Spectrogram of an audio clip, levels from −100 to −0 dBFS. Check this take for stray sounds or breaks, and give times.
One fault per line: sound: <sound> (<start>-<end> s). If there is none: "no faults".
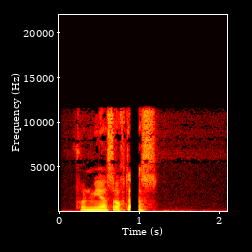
sound: dropout (0.9-1.0 s)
